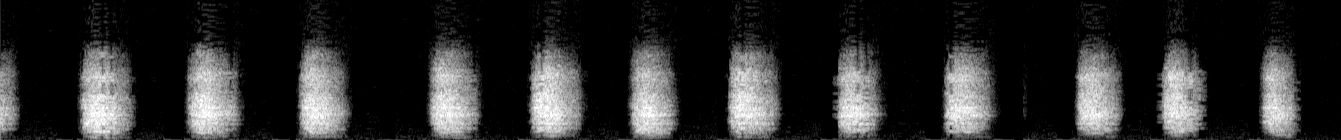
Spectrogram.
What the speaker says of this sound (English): breath of fire, for those that don't know it, is a strong exhalation through the nose while using the diaphragm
